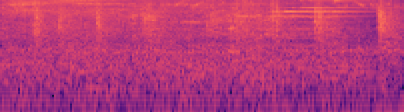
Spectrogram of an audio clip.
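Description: Loud, dense rumbling sound effect under dramatic action background music, from a cartoon action scene.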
